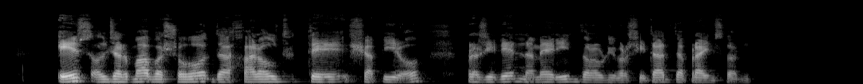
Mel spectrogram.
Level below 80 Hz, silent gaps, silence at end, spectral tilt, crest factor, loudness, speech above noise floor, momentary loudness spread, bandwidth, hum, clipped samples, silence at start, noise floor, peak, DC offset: -72 dBFS; none; 1.25 s; -5 dB/octave; 26 dB; -25 LUFS; 63 dB; 14 LU; 11 kHz; none; under 0.1%; 0.6 s; -89 dBFS; -2 dBFS; under 0.1%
